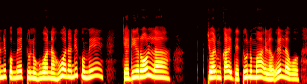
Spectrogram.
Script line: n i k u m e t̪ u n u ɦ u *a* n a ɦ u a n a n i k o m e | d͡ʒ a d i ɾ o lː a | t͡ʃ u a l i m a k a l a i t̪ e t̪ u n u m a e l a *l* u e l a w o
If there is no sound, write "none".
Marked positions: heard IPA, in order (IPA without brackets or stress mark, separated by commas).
a, none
